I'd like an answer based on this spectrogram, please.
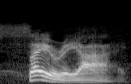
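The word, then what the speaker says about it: Sarai: her name sah and I have actually been pronouncing it incorrectly all through here and I'm not about to change it it's Siri would be the correct pronunciation before Siri well if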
